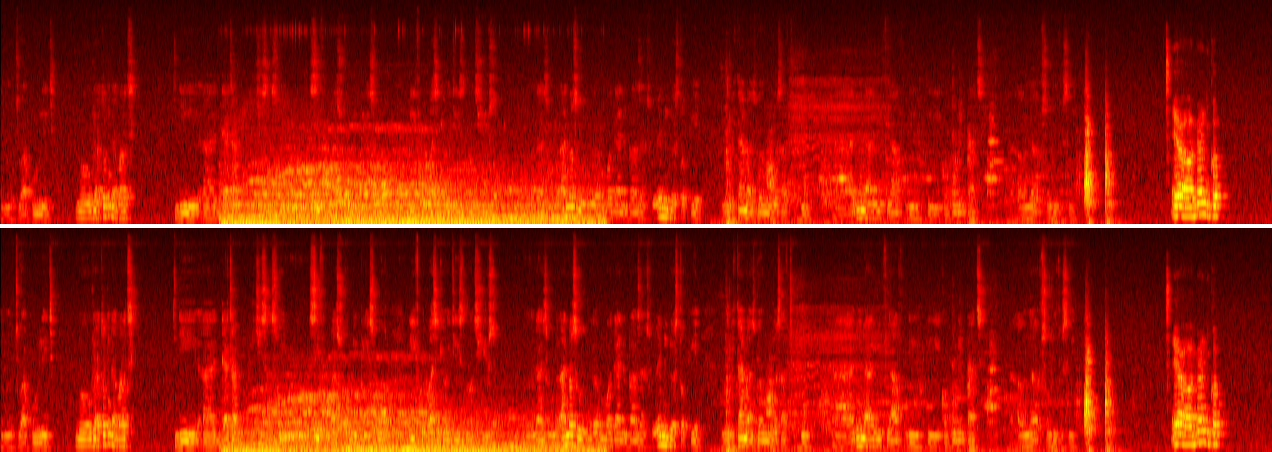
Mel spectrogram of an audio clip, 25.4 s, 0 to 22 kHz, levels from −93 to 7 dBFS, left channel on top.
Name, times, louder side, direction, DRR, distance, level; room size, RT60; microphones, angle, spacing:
voice 1, 0.0-1.1 1.5-2.7 3.5-10.0 10.4-14.1 14.4-16.3 16.6-19.7 20.2-21.5, right 3 dB, 45° right, 0.4 m, -36 dB
sound 1, 4.4-12.1, left 3 dB, 60° left, 0.3 m, -30 dB
sound 2, 4.8-10.0, left 1 dB, 85° left, 0.9 m, -33 dB
sound 3, 14.2-22.7, equal, 5° left, 1.6 m, -38 dB
voice 2, 23.4-24.3, left 3 dB, 20° left, 0.9 m, -24 dB
3.5 x 2.2 x 2.8 m
head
